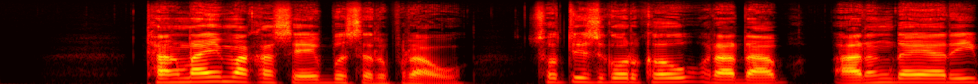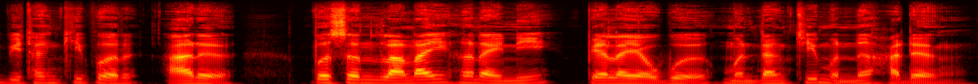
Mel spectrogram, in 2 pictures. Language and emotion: Bodo, neutral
